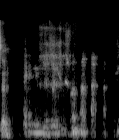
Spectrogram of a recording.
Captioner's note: the group laughs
